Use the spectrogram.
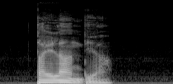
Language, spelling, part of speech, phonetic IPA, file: Polish, Tajlandia, proper noun, [tajˈlãndʲja], Pl-Tajlandia.ogg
